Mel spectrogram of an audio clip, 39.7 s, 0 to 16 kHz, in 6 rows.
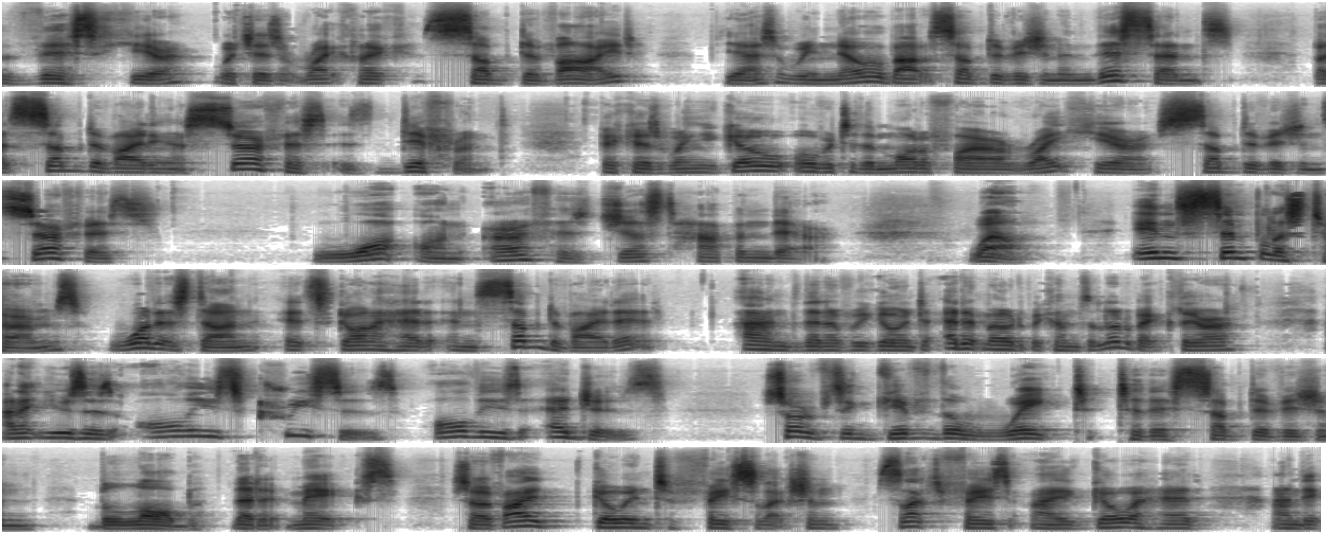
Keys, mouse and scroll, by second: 0.4 scroll down 1, 1.1 right click, 2.9 click, 6.3 ctrl+z, 7.3 Tab, 9.5 click, 14.0 click, 15.0 middle click, 19.6 click, 26.0 click, 29.6 click, 35.5 3, 36.6 3, 37.6 middle click, 38.1 scroll down 1.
